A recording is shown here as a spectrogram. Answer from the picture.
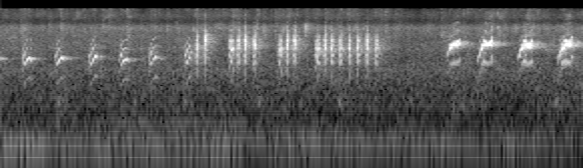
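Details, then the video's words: Spot-throated babbler kept in a cage in Bandung, West Java, Indonesia, imported from mainland China and Vietnam: a run of short rising whistled notes, then a quick rattling burst of clicks, then sharp upslurred chirps. "Wambi Mini / Tieu Mi (Pellorneum albiventre) ngeroll"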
